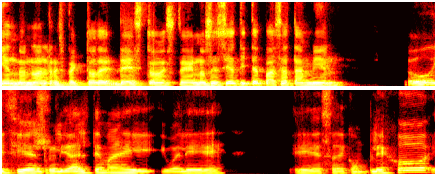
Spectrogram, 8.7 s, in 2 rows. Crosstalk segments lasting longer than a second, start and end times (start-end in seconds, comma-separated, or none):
none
